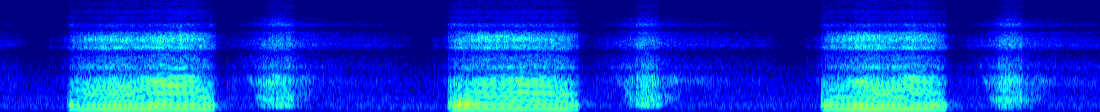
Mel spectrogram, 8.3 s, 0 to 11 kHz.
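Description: Loud, regular, deep rattling snores on each in-breath, with a softer out-breath between, about 22 breaths a minute: heavy snoring.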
